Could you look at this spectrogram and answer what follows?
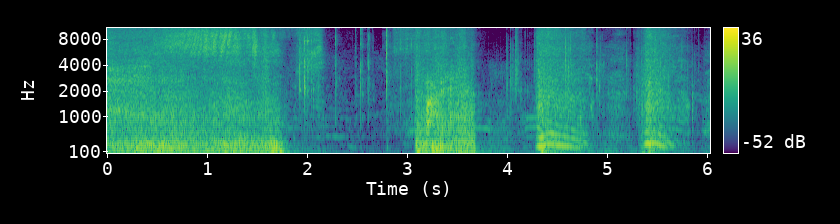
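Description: Flames from lit spray paint whooshing across a painting for about two seconds, stopping abruptly, then a second shorter whoosh about three seconds in.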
